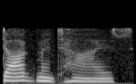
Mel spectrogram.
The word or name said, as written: dogmatize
